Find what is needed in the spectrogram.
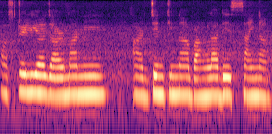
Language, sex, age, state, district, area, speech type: Assamese, female, 30-45, Assam, Nagaon, urban, spontaneous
